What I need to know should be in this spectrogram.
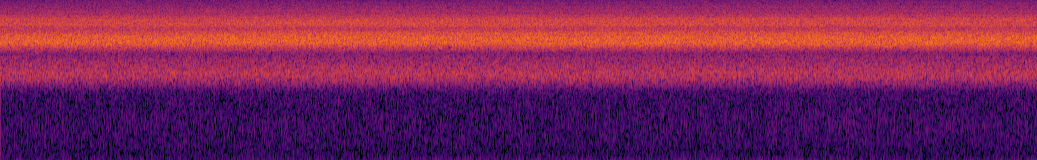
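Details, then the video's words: Sunset cricket chorus in a pine forest, real-time stereo recording: many insects blend into one unbroken high, buzzy trill that holds steady for the whole stretch, with only soft low forest ambience underneath. "Cricket sounds in the pine forest"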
